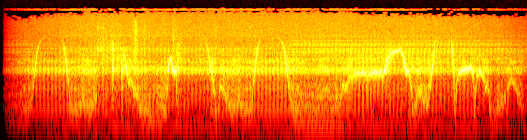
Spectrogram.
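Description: Short electronic intro sting: synthesizer with rapid swooping pitch glides rising and falling over a steady high tone, fading in at the start.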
